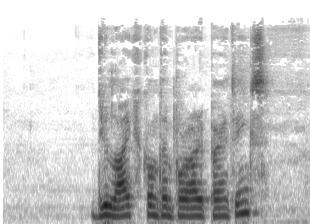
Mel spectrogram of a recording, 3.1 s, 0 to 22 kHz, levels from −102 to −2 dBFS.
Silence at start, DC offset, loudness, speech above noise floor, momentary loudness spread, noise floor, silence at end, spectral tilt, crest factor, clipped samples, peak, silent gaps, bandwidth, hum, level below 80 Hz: 0.9 s; under 0.1%; -25 LUFS; 44 dB; 8 LU; -68 dBFS; 0.45 s; -6 dB/octave; 16 dB; under 0.1%; -10 dBFS; none; 15 kHz; none; -58 dBFS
